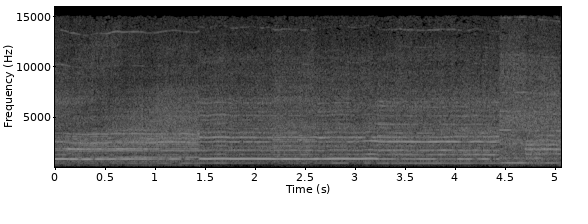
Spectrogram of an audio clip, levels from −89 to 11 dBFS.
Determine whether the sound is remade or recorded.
recorded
